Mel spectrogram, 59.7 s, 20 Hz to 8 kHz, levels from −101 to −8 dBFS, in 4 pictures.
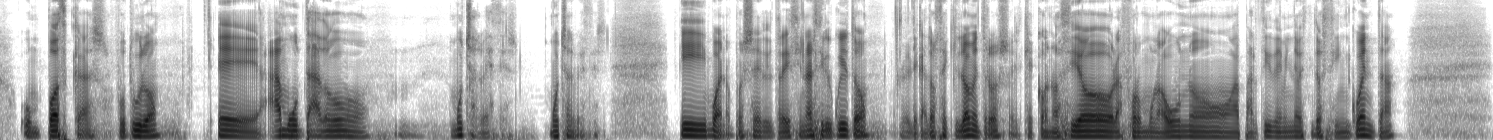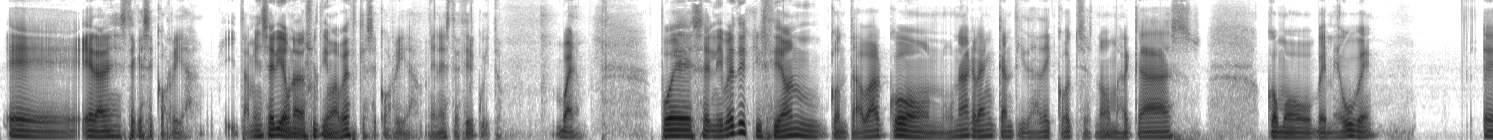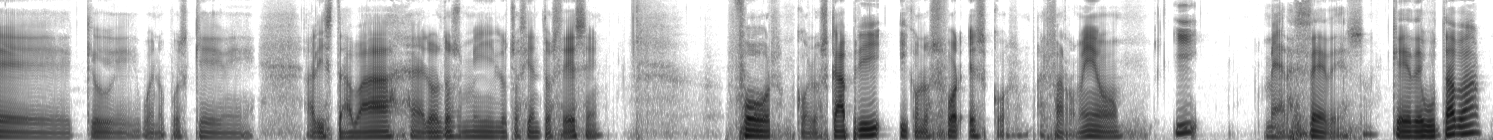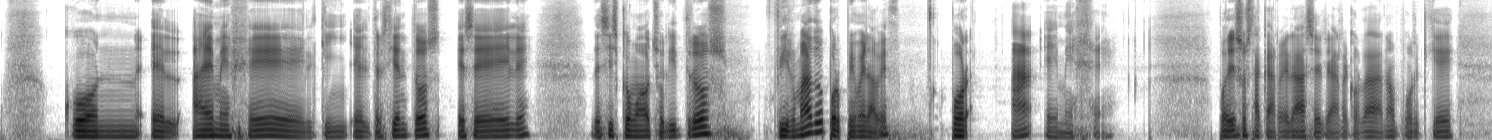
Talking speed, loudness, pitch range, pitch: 115 wpm, -24 LUFS, 100-120 Hz, 110 Hz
